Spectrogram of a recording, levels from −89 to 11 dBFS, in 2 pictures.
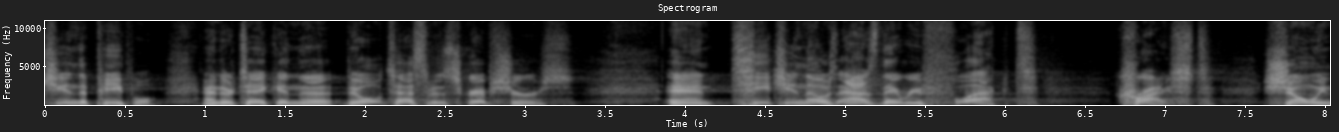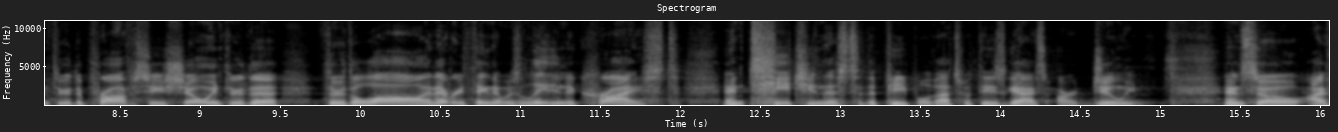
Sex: male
